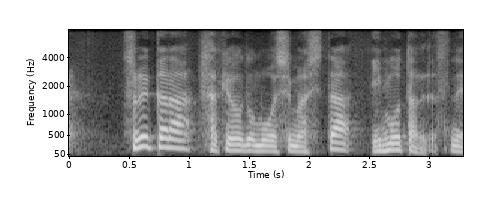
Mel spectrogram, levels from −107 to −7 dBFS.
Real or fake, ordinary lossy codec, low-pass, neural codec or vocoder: fake; none; none; codec, 16 kHz, 6 kbps, DAC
